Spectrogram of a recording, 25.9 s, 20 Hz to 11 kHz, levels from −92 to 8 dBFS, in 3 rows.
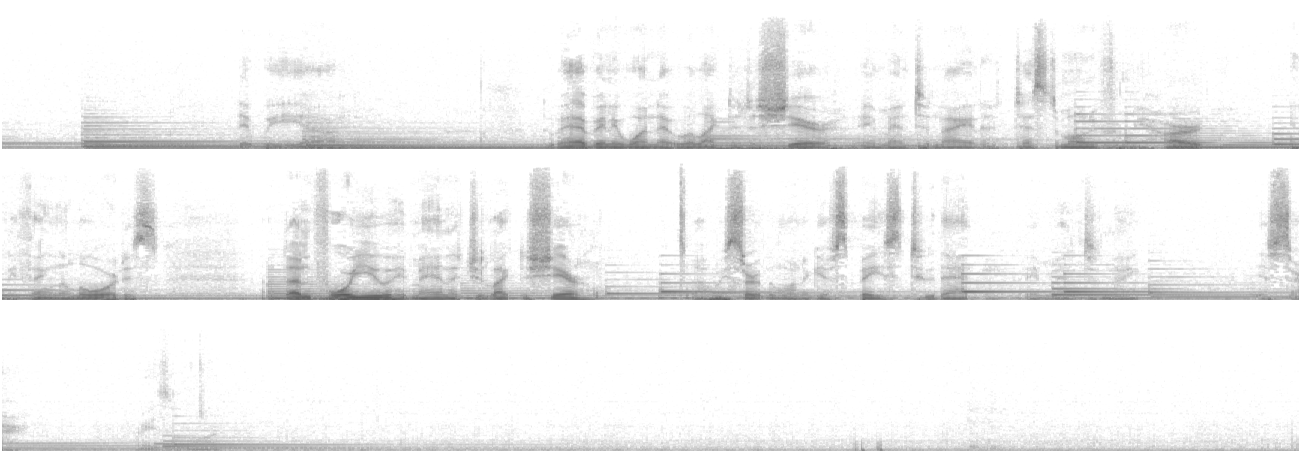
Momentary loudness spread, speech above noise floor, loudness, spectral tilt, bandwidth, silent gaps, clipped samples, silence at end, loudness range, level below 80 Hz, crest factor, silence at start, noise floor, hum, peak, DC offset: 19 LU; 27 dB; -41 LUFS; -6 dB/octave; 10 kHz; none; under 0.1%; 0 s; 16 LU; -56 dBFS; 24 dB; 0 s; -66 dBFS; 60 Hz at -65 dBFS; -18 dBFS; under 0.1%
